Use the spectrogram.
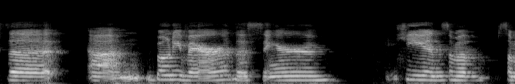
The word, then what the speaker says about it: Bon Iver: Bon Iver. That was vulgar. Bon Iver? Bon Iver. How do you spell it?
